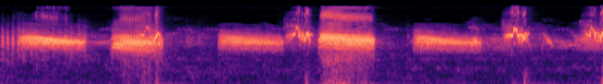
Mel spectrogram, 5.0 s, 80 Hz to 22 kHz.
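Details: Osprey calling at the nest with a fish, 3 June 2018, late afternoon at Dunrovin Ranch. Long, steady whistled notes alternate with shorter sharp chirps, about five calls in five seconds.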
